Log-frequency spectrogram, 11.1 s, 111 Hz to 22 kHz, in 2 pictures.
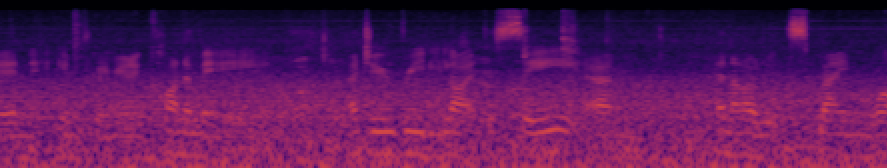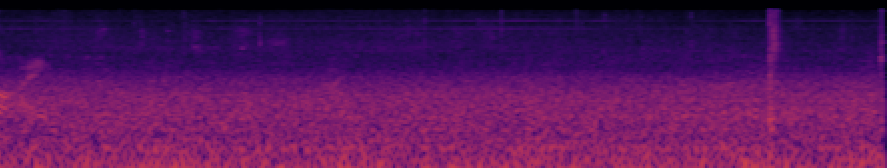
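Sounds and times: airplane cabin noise: 0.0s - 11.0s.

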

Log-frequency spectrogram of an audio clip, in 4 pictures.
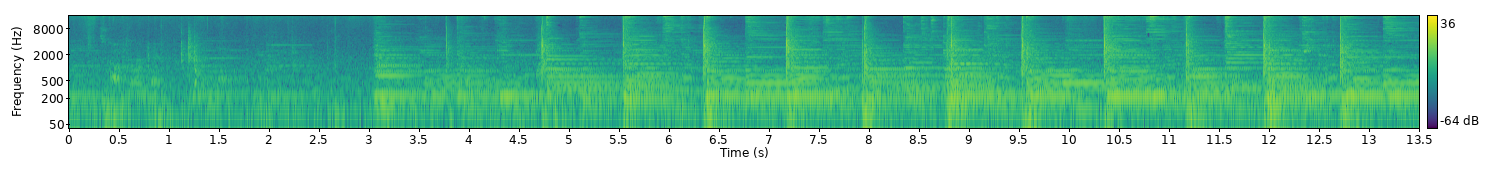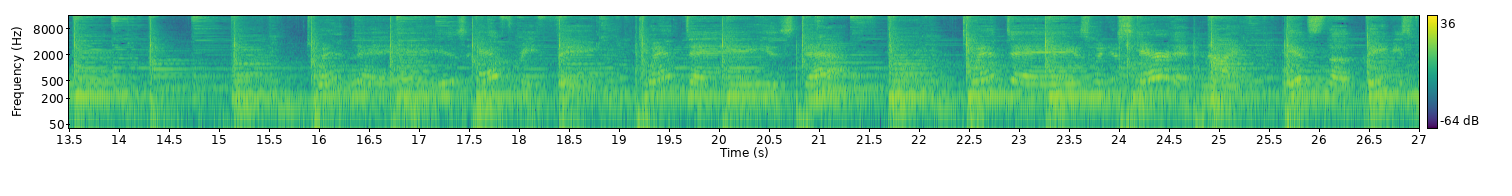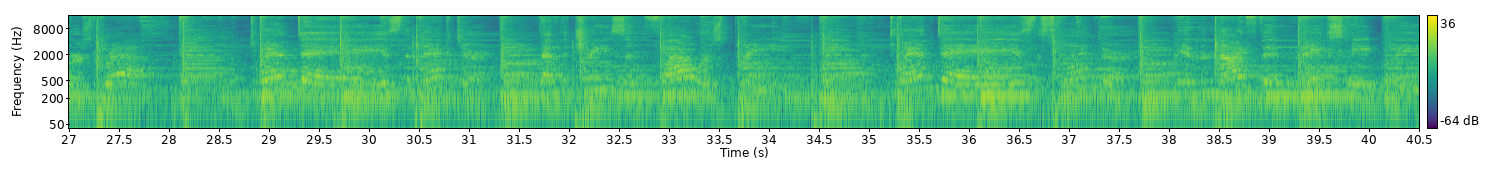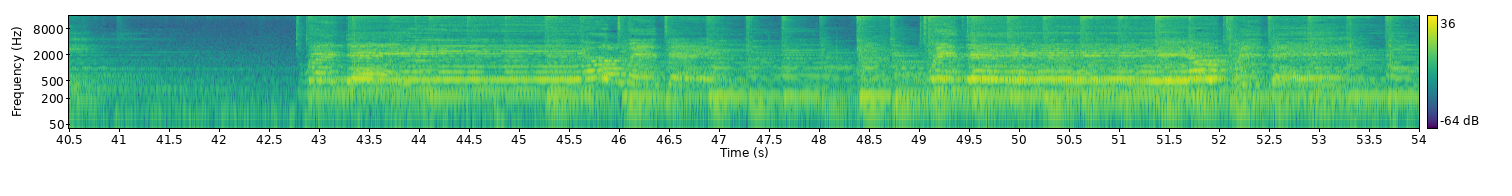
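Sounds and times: acoustic guitar picking: 0.0s - 54.0s
acoustic guitar strumming: 0.0s - 54.0s.

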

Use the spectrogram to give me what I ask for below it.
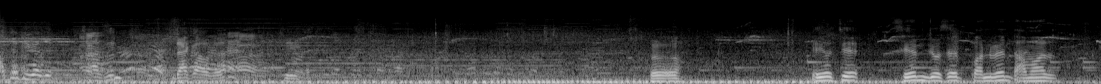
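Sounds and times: motorcycle passing: 0.0s - 11.0s
traffic rumble: 0.0s - 11.0s.

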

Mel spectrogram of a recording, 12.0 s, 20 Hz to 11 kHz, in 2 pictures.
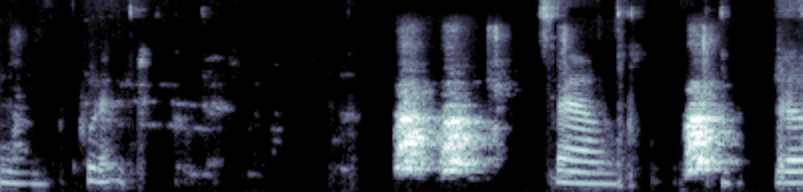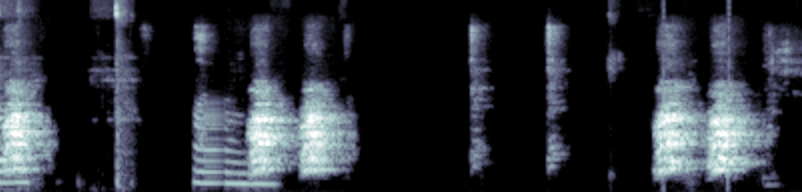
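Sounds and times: dog barking: 2.9s - 3.9s, 5.1s - 6.5s, 7.9s - 8.7s, 10.9s - 11.9s.

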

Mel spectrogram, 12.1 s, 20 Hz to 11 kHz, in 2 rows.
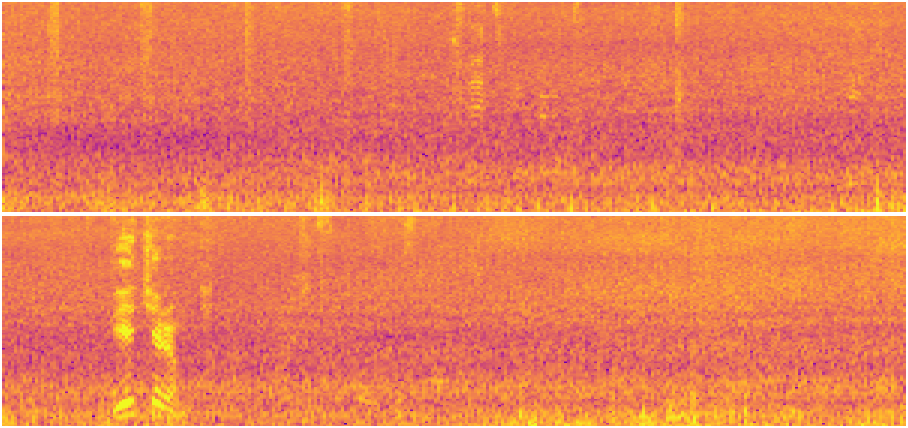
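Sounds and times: ocean surf rumbling: 0.0s - 12.0s
wind buffeting microphone: 0.0s - 12.0s.

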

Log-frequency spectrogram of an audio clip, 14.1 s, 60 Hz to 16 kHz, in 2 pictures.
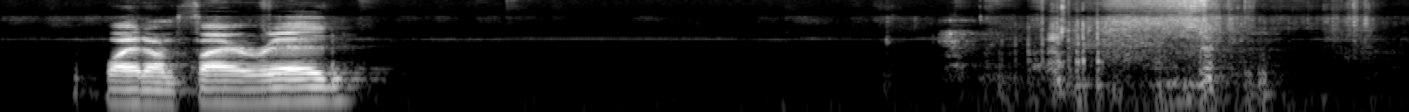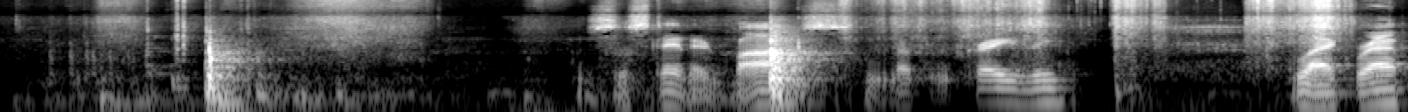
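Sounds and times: paper rustling and crinkling: 5.0s - 9.1s, 11.2s - 14.0s
cardboard box being opened: 5.1s - 6.9s.

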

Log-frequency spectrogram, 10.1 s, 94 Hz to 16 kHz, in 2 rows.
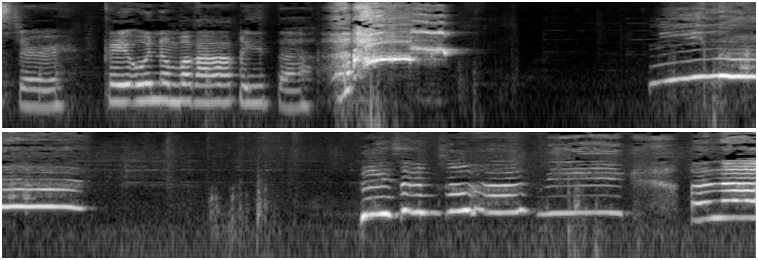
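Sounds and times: woman squealing: 2.2s - 3.1s
paper crinkling: 6.0s - 7.2s.

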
